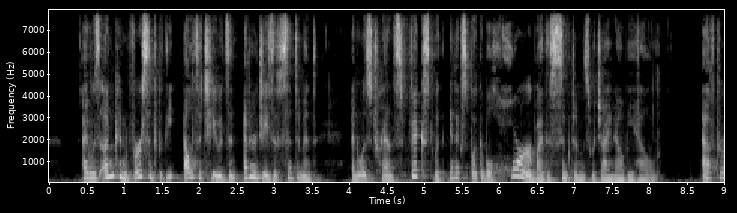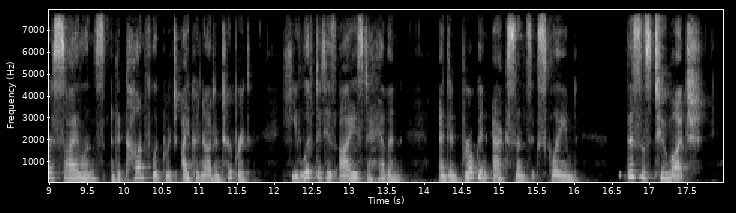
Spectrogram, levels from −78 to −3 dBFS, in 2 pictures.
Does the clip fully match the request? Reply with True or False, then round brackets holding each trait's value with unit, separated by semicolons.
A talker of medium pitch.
False (200 Hz)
